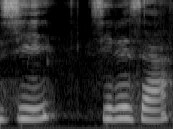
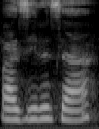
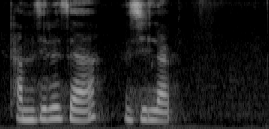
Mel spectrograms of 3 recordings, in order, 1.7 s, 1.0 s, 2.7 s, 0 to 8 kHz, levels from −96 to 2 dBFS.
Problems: none marked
